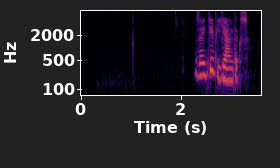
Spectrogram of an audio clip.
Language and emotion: Russian, neutral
